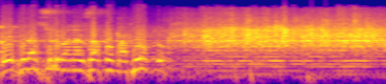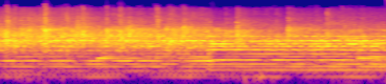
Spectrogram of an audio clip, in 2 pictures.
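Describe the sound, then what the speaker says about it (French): A church congregation at a Wednesday service applauding, a dense, sustained wash of clapping that fills the room for several seconds, with voices and a few cheers mixed in near the start. "Acclamons encore cette parole"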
